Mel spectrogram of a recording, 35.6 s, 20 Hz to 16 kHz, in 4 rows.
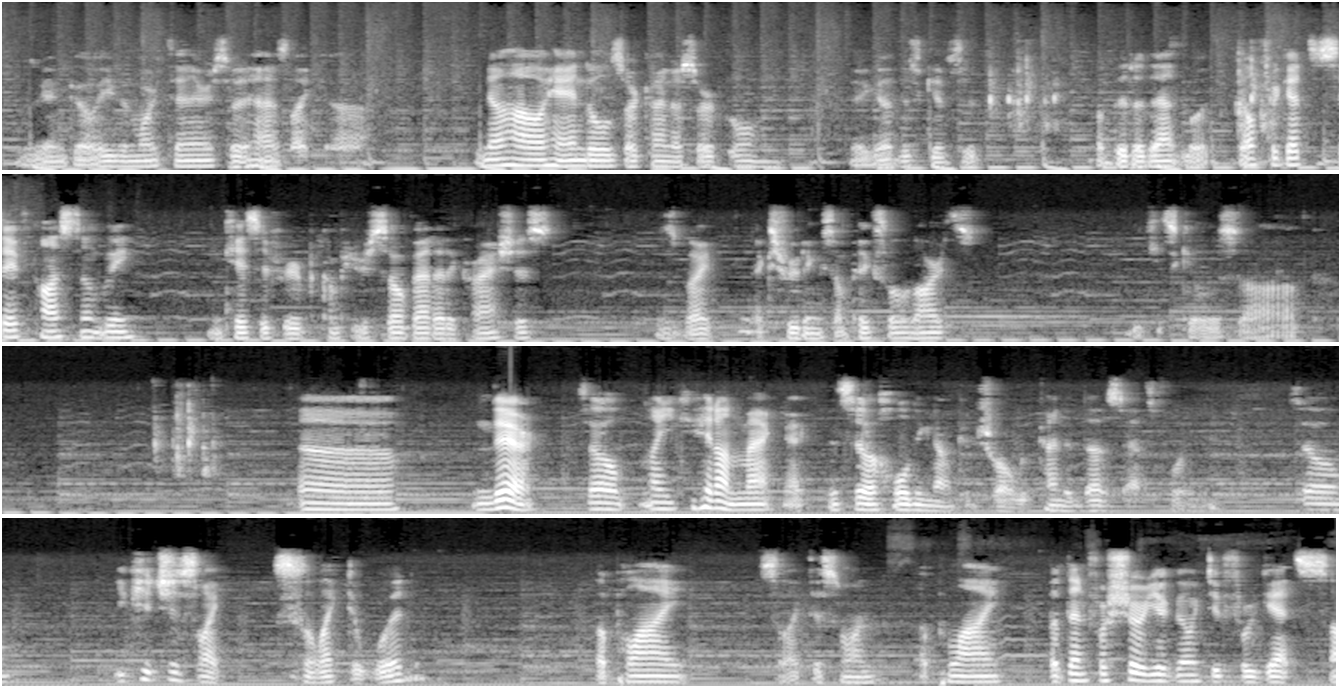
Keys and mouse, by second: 0.3 middle click, 1.3-4.7 drag, 4.7 middle click, 6.6 a, 6.8 ctrl+s, 8.3 ctrl+s, 15.8-18.8 middle drag, 18.8 a, 19.1 ctrl+s, 22.7-24.9 drag, 23.5 g, 29.5-30.7 drag, 30.7-35.6 middle drag.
